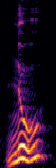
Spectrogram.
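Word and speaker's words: nous: because they have plural so nu n o u s we don't hear the s new sum if we're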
